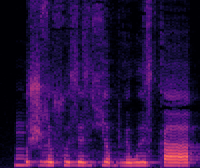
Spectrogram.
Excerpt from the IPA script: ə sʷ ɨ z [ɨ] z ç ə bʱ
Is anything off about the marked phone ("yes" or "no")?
no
